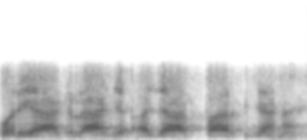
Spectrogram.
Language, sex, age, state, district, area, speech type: Hindi, male, 18-30, Uttar Pradesh, Ghazipur, rural, conversation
